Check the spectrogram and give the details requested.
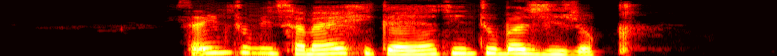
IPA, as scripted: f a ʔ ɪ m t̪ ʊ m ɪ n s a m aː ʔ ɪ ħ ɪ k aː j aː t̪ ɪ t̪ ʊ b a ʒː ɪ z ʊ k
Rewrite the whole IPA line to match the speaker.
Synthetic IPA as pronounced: s a ʔ ɪ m t̪ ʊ m ɪ n s a m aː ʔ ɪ ħ ɪ k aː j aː t̪ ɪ t̪ ʊ b a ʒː ɪ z ʊ k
